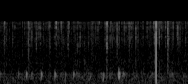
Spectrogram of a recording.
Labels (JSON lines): {"label": "ambient", "recorder": "HydroMoth"}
